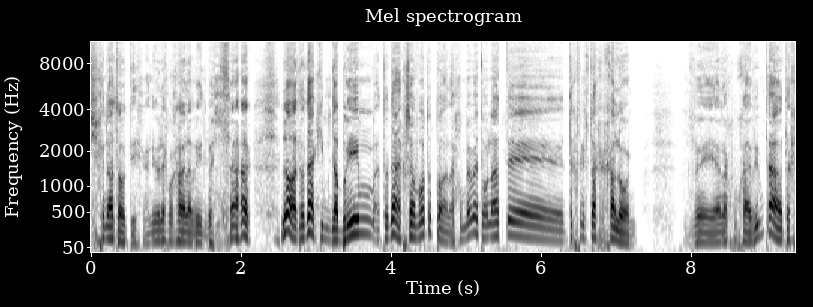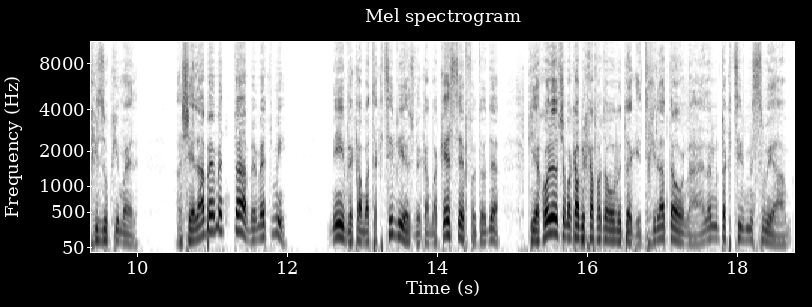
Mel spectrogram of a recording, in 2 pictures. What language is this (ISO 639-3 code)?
heb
